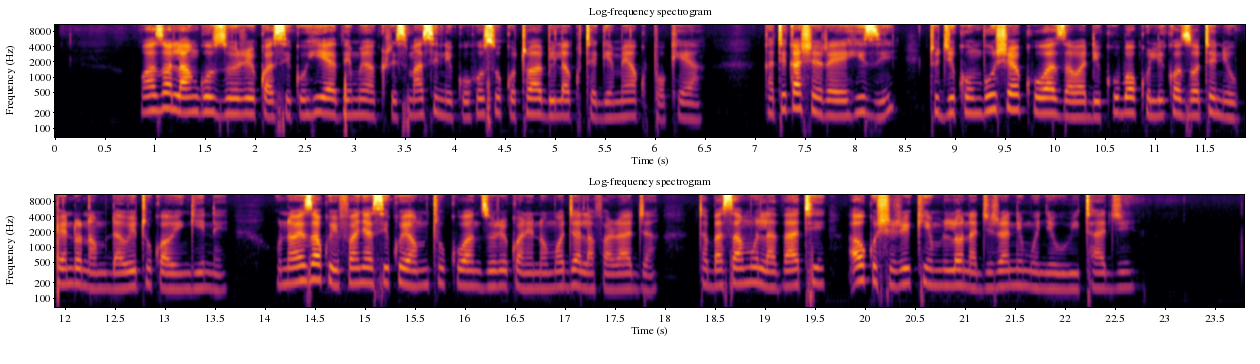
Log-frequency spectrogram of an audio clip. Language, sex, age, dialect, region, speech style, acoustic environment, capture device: Swahili, female, 18-24, Kenya - Nairobi Sheng-influenced, Kenya, tired, silence, mobile / Linux / Chrome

